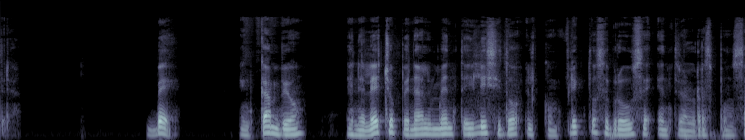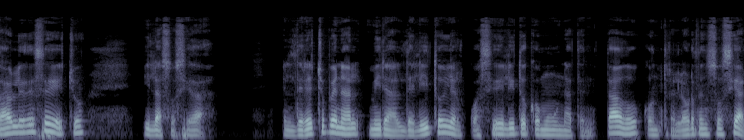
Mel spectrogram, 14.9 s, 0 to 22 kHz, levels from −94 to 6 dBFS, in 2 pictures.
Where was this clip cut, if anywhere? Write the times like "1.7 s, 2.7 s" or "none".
2.3 s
